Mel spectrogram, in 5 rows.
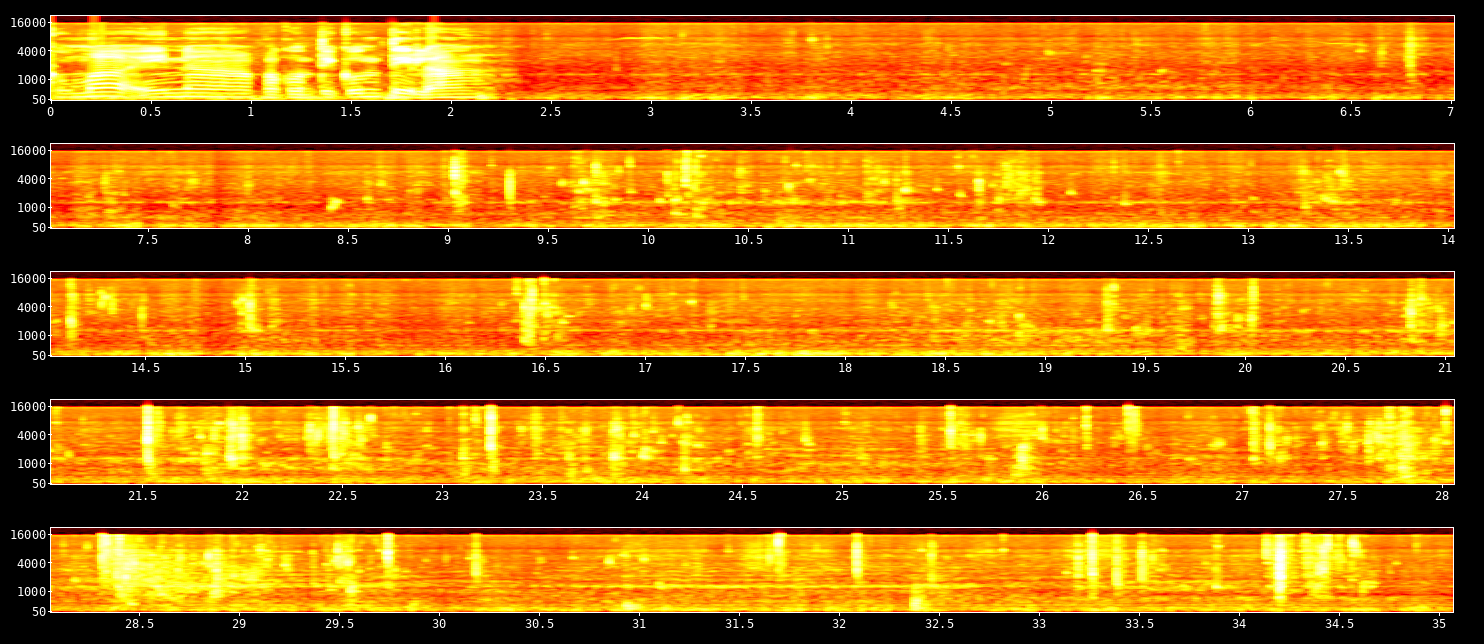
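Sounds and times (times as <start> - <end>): water sloshing and dripping: 2.7 - 35.0
small splashes and knocks: 8.4 - 12.6, 13.2 - 15.2, 16.3 - 17.3, 18.5 - 35.0.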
